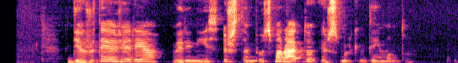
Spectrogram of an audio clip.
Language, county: Lithuanian, Kaunas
